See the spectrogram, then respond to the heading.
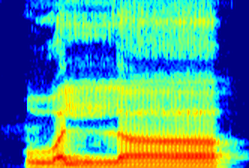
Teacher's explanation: ان دونوں لاموں کو ملا کر ایک پڑھا جائے گا۔ اس لام کا اس لام میں ادغام کر دیا جائے گا، ملا دیا جائے گا، تو دونوں لاموں کو ملا کر ایک لام بنا دیا جائے گا۔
